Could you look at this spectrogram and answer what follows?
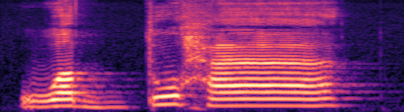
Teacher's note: On fait la liaison. Ce n'est pas wa'adduha.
